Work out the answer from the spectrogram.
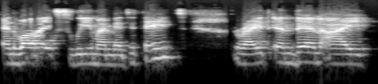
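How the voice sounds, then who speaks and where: A woman's voice: fairly low pitch, fairly even intonation, measured pace, a bit bright. A middle-aged woman from Russia, raised in the Netherlands, answering interview questions thoughtfully with many fillers and restarts. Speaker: interview guest, entrepreneur. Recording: dull lo-fi sound.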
